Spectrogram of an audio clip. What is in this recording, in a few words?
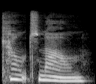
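"count noun", British English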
